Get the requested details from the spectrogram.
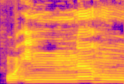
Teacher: نون کے اندر غنہ کریں گے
